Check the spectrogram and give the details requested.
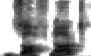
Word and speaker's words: Tzofnat: first name is pronounced zofnaut the tz is like pizza we don't say pizza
